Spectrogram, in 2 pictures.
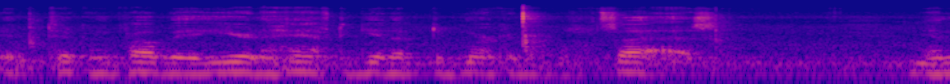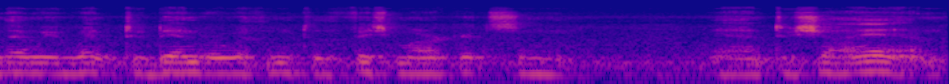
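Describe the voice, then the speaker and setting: Speaking with an American accent at a medium pitch and moderate pace, a man uses monotone, flat intonation, with audible room echo and noticeable background noise. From Nebraska and northern Colorado, US. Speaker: farmer and army veteran interviewee. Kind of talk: oral history interview. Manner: halting, with many fillers.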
